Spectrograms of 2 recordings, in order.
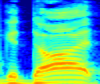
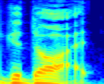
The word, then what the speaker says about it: Gadot: He was saying Gdat. I was like let me go look this up. It's actually Gdat.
